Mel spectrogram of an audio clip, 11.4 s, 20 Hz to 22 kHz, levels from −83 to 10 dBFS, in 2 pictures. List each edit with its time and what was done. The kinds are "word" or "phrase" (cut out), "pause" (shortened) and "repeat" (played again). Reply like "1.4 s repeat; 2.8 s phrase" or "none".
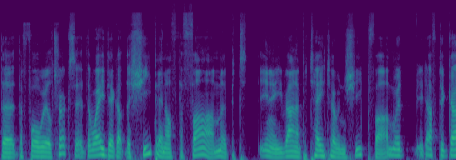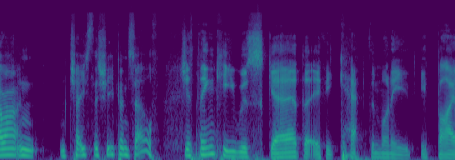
none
